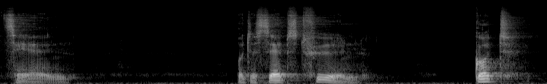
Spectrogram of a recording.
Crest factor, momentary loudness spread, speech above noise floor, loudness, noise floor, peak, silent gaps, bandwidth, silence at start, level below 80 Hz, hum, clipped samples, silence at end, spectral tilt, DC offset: 22 dB; 19 LU; 34 dB; -27 LUFS; -61 dBFS; -8 dBFS; none; 16.5 kHz; 0.05 s; -54 dBFS; none; under 0.1%; 0.25 s; -4 dB/octave; under 0.1%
